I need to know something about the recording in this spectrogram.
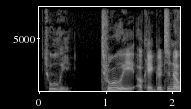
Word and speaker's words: Thule: thule ones they're white it's actually pronounced tully thule okay good to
